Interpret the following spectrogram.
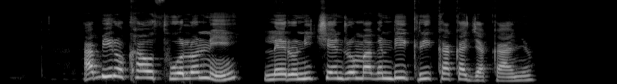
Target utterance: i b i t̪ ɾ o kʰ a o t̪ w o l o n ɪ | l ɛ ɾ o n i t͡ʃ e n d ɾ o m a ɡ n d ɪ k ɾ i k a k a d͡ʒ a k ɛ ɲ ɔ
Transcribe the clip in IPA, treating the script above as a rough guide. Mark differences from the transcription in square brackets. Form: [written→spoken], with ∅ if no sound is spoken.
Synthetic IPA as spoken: [i→a] b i [t̪→∅] ɾ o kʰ a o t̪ w o l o n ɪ | l ɛ ɾ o n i t͡ʃ e n d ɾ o m a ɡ n d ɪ k ɾ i k a k a d͡ʒ a k [ɛ→a] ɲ ɔ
